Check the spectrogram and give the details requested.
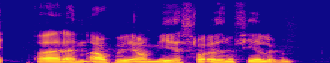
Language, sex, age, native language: Icelandic, male, 20-29, Icelandic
